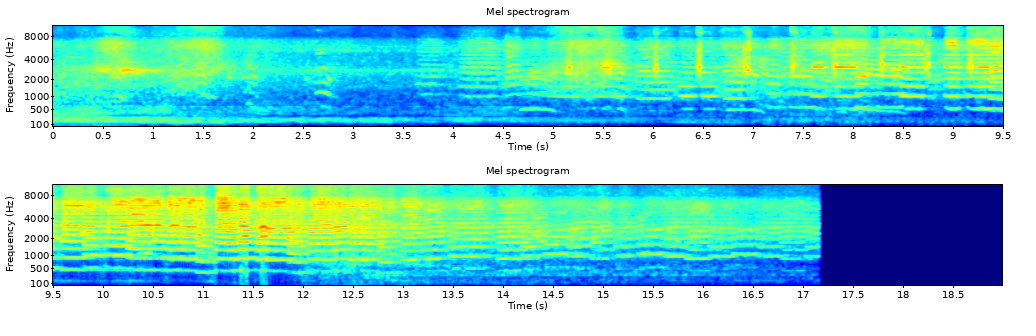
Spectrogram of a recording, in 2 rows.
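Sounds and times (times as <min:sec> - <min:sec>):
multi-tone air horn melody: 0:03.6 - 0:17.2.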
